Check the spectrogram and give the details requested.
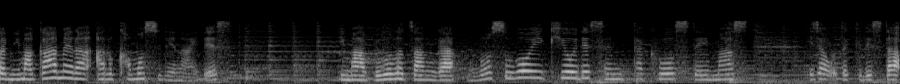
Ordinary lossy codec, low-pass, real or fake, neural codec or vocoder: none; none; fake; codec, 16 kHz, 0.4 kbps, LongCat-Audio-Codec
